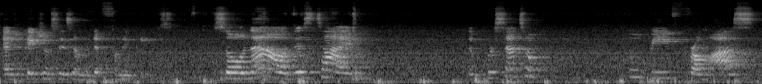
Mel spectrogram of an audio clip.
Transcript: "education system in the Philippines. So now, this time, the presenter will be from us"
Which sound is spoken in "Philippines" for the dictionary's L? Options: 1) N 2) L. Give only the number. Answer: 1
